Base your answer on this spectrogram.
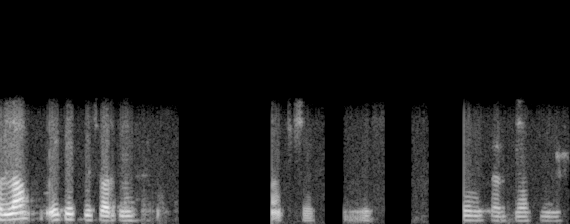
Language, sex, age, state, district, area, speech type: Hindi, female, 45-60, Bihar, Madhepura, rural, conversation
